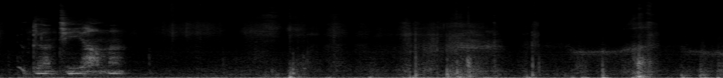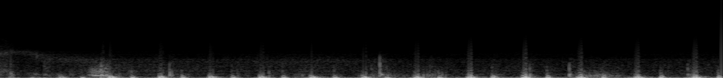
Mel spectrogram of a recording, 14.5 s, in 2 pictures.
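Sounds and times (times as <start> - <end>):
speech: 0.4 - 1.4
rustling and scraping: 0.8 - 7.4
heartbeat thumping: 2.9 - 14.4.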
